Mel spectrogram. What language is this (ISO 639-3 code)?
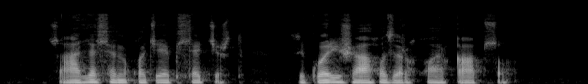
kbd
